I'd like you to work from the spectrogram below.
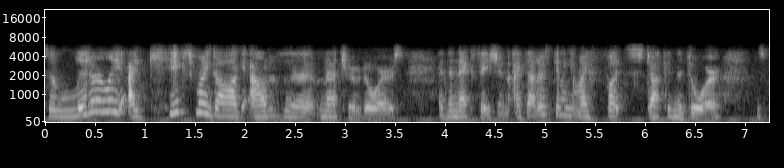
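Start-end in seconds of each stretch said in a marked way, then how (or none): none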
